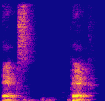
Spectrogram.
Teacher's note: Remember, if a word ends with any of these ION, a polysyllabic word ends in IC, a polysyllabic word ends in IAL, a polysyllabic word ends in IAN, your stress falls on the penultimate syllable.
